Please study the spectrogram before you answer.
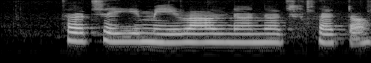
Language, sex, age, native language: Icelandic, female, 10, German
